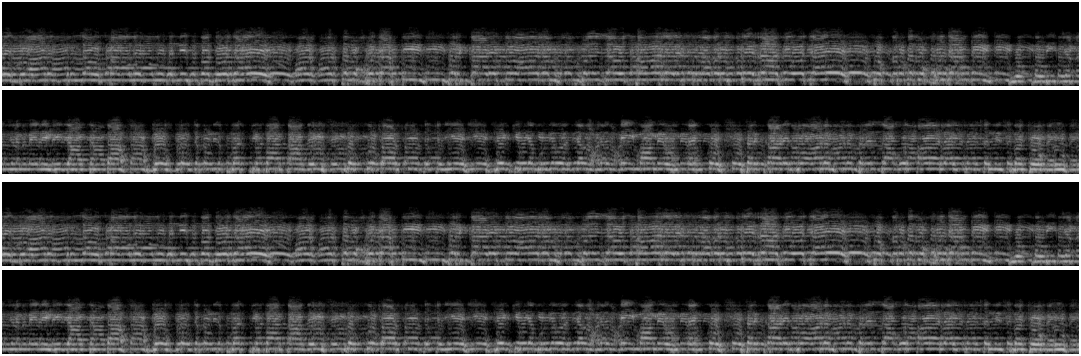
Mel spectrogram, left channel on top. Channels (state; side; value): identical; both; correlation 1.00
